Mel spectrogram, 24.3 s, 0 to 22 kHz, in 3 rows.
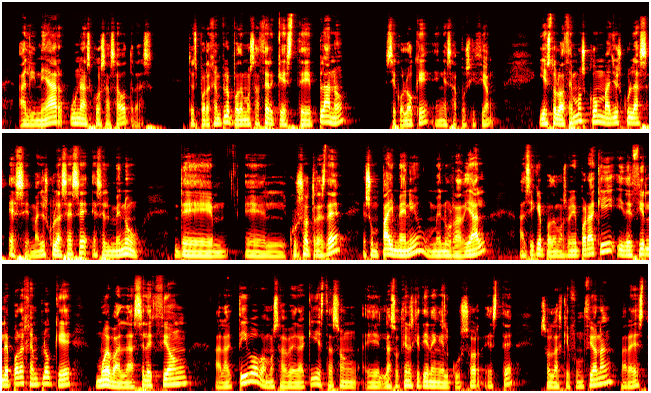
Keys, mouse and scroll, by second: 2.9 click, 7.4 click, 7.8 shift+s.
